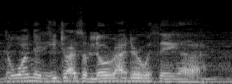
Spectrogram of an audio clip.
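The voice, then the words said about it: Put-on Mexican accent. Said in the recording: “You kind of said that with a Mexican accent. ... the Vato voice”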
